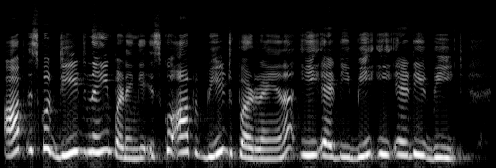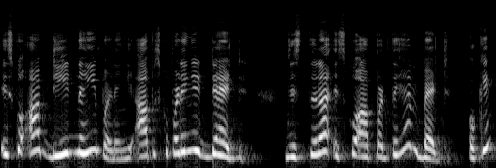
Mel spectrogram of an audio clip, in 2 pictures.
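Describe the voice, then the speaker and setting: A woman teaching English spelling, who slowly repeats each word and spells it out letter by letter. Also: high-pitched, sing-song. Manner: reads English verse lines slowly and deliberately. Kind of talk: classroom lesson explaining English spelling in Hindi.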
